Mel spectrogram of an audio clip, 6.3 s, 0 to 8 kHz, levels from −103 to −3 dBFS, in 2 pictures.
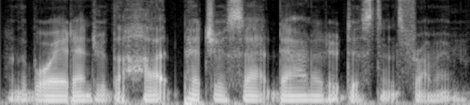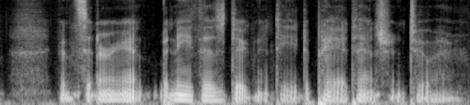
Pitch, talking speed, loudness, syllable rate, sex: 95 Hz, 240 wpm, -22 LUFS, 6.6 syllables/s, male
